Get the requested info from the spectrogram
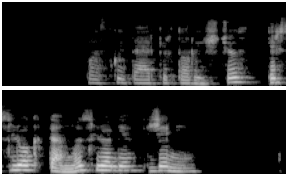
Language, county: Lithuanian, Vilnius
